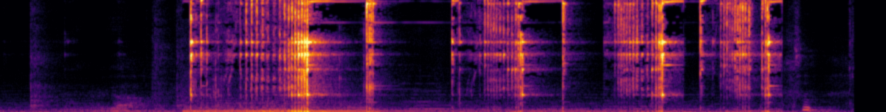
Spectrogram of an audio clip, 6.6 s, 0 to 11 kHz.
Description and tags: Forbes Project 1 1#06
I was actually scraping a pen against the outside of a glass cup, letting it bounce off the sculpted indents making a jagged sound.
ding, sound, MTC500-M002-s13fine, soundping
